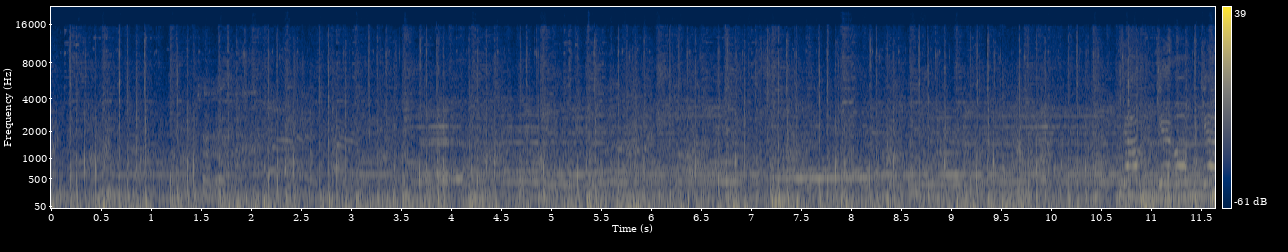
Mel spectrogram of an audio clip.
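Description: Hooves clip-clop in a fast steady gallop during a horse race in The Witcher 3: Wild Hunt, continuous and close under game music and ambience, with no break.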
